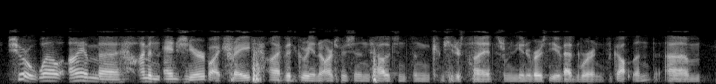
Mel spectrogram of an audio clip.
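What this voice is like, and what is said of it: Irish accent. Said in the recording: “he does have a little bit of an unfortunate accent, so I hope you can put up with the Irishness here”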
